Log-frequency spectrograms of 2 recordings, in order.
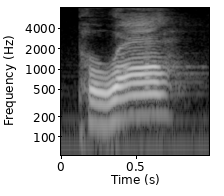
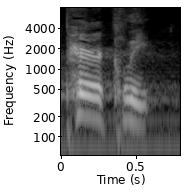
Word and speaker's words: parakletos: That word helper comes from the Greek word parakletos. Parakletos. Everybody say parakletos. Para, the prefix, that means it's, you might have heard the word paraclete. That's an English pronunciation of the word.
